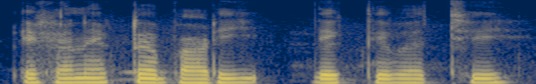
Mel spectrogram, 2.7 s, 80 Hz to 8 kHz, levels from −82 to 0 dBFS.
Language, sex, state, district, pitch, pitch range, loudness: Bengali, male, West Bengal, Alipurduar, 145 Hz, 140-150 Hz, -17 LUFS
